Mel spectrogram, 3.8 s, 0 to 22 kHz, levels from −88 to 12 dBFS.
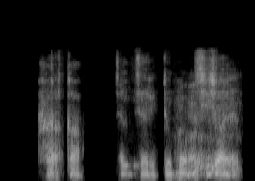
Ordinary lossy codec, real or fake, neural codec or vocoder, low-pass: AAC, 32 kbps; fake; codec, 16 kHz, 4 kbps, FunCodec, trained on Chinese and English, 50 frames a second; 7.2 kHz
